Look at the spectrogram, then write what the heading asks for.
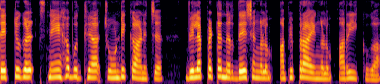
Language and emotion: Malayalam, neutral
